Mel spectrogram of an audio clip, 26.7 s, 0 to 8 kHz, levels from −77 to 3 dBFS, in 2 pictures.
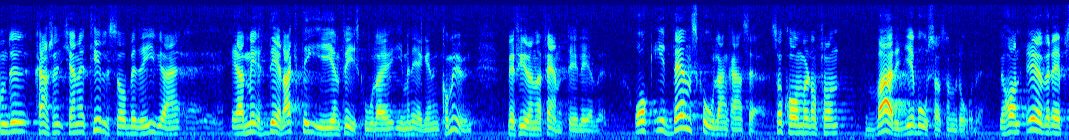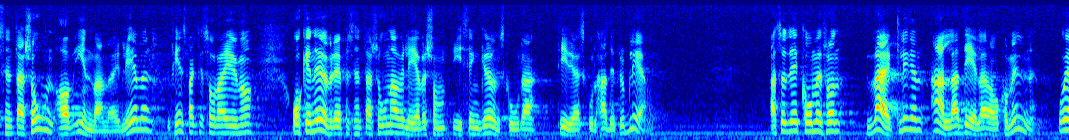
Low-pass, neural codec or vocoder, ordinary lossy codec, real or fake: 7.2 kHz; none; none; real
